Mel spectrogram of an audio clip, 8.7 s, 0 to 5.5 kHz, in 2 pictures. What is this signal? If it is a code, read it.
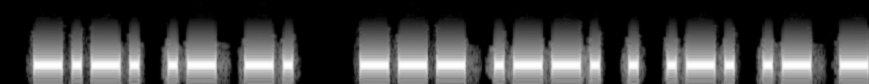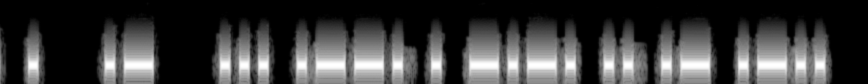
Morse code, heard as a keyed tone, about 25 wpm, 600 Hz. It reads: CAN OPERATE A SPECIAL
